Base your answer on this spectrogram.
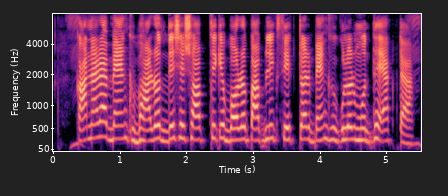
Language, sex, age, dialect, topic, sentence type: Bengali, female, 36-40, Northern/Varendri, banking, statement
